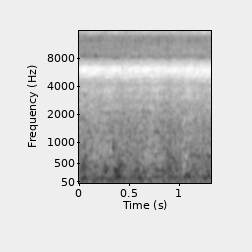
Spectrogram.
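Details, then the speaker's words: Bench air test of a normally open solenoid from a 1996 Jeep Cherokee 4.0 petrol A340 (AW4) automatic, unpowered; steady high hiss of air flowing freely through the valve with nothing underneath, as expected. "These two are normally open, which means when the pressure's going through it, which in this case, just for testing, is air, the air will be passing through."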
